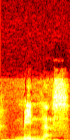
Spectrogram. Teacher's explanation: You hold this longer. You don't say it twice, but you hold it longer.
